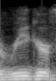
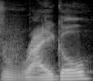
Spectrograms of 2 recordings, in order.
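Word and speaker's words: Riegel: all over the place uh Sam the the Rieger family was off in Arizona on a ranch within some of the other guys it's pronounced rigel come on the Regal family all right well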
